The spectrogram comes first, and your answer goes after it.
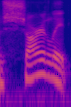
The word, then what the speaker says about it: Charlotte: a charlotte chandelier so charlotte even though it starts with ch and traditionally it has a ch sound and this situation is pronounced like an s sound okay so charlotte is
